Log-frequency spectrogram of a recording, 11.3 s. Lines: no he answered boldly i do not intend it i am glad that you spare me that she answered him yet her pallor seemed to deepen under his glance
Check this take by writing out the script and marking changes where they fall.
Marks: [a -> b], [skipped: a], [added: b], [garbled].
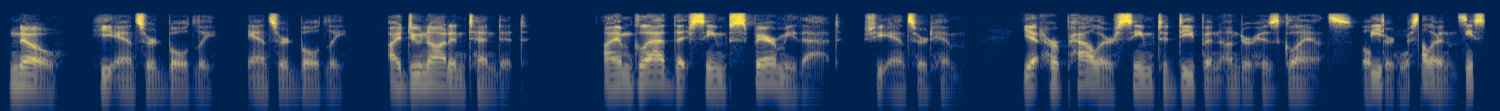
no he answered boldly [added: answered boldly] i do not intend it i am glad that [you -> seemed] spare me that she answered him yet her pallor seemed to deepen under his glance [garbled]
